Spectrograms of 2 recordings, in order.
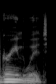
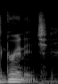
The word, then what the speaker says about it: Greenwich: Greenwich Connecticut Greenwich Village it's not green witch it's greenage um you don't pronounce the W but uh like plush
